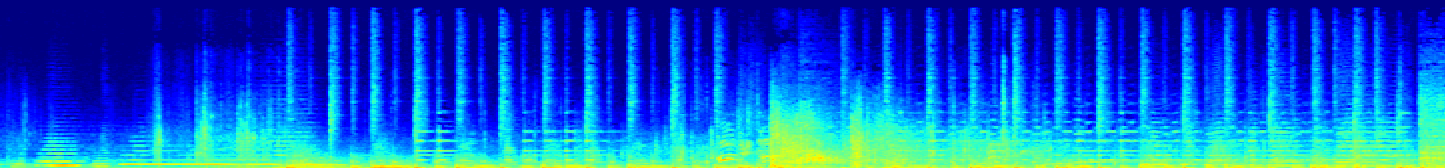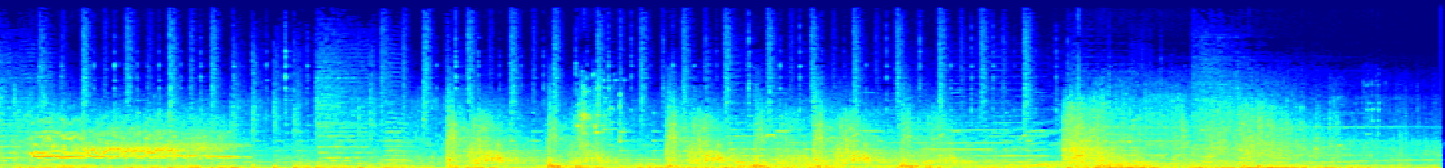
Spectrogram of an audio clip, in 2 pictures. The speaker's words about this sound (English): As the Hoods leave the building, yeah, there's a shootout.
